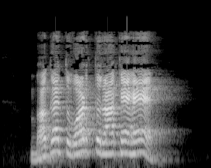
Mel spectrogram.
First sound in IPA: bʱ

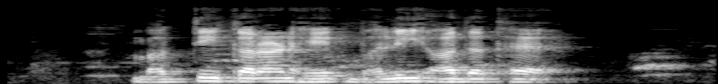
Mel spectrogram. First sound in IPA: bʱ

